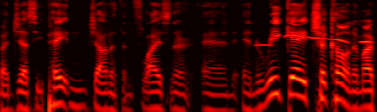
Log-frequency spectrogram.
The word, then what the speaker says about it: Enrique Chacon: I'm joined by Peyton, Jonathan Fleissner, and Enrique Chacon. Am I pronouncing that correctly? Yeah, Enrique Chacon.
